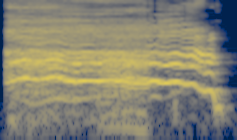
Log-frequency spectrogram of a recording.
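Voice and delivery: piercingly high, long, loud shriek; sustained child's scream; all-out scream. A narrator's reading. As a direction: scream at full force for an audition. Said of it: "so I tried again".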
